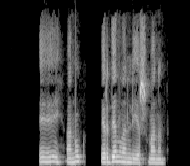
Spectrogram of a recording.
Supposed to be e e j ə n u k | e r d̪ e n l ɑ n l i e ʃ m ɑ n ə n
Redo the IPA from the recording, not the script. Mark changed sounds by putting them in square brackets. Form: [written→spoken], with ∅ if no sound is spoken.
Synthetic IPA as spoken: e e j [ə→ɑ] n u k | e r d̪ e n l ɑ n l i e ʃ m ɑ n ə n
